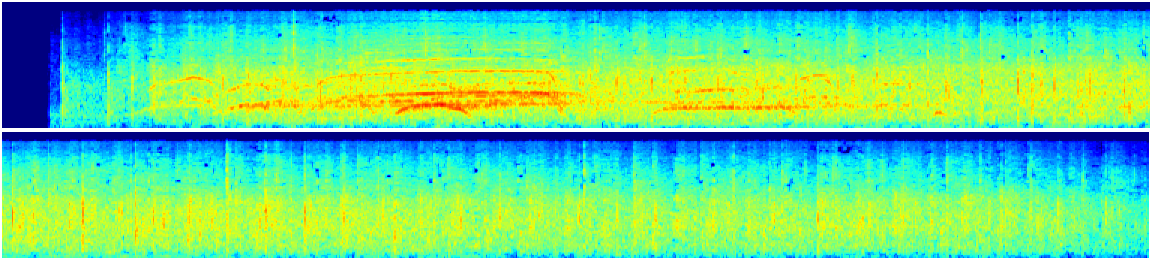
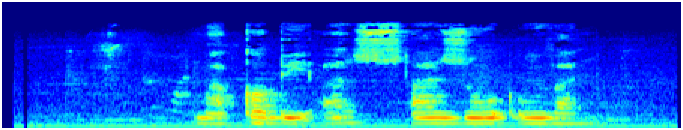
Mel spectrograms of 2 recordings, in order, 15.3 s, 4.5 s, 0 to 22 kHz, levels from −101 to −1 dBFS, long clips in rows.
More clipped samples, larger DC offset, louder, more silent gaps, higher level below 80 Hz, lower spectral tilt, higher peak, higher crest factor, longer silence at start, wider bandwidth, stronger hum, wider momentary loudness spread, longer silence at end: neither; neither; first, -24 LUFS vs -33 LUFS; neither; about the same, -64 dBFS vs -66 dBFS; second, -1 dB/octave vs -4 dB/octave; first, -4 dBFS vs -18 dBFS; first, 22 dB vs 16 dB; first, 0.4 s vs 0.2 s; first, 16.5 kHz vs 11.5 kHz; neither; second, 14 LU vs 23 LU; second, 0 s vs 0.5 s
